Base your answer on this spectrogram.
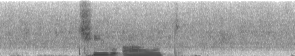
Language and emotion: Russian, neutral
